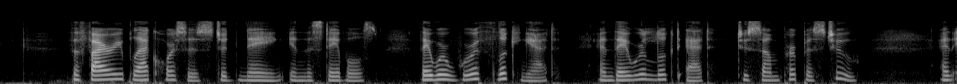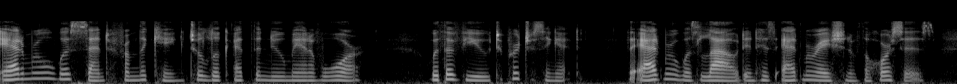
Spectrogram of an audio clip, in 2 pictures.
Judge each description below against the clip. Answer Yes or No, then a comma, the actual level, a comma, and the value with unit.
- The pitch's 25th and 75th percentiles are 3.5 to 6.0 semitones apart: No, average, 2.8 semitones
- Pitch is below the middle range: No, high, 195 Hz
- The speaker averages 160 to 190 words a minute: Yes, average, 170 wpm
